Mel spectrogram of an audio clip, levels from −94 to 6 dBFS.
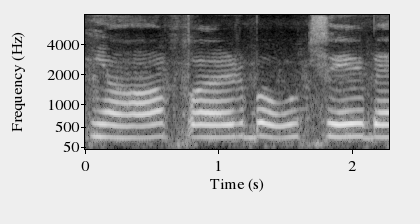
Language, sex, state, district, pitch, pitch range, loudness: Hindi, female, Uttar Pradesh, Shamli, 280 Hz, 275-290 Hz, -12 LUFS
